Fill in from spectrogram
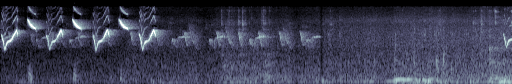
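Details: Long energetic song of a Java sparrow: about two seconds of loud rising chirps in quick succession, then fading buzzy notes over a background of soft rustling and a low hum.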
